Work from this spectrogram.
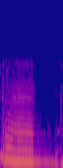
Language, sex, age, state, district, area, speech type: Maithili, female, 18-30, Bihar, Begusarai, rural, conversation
